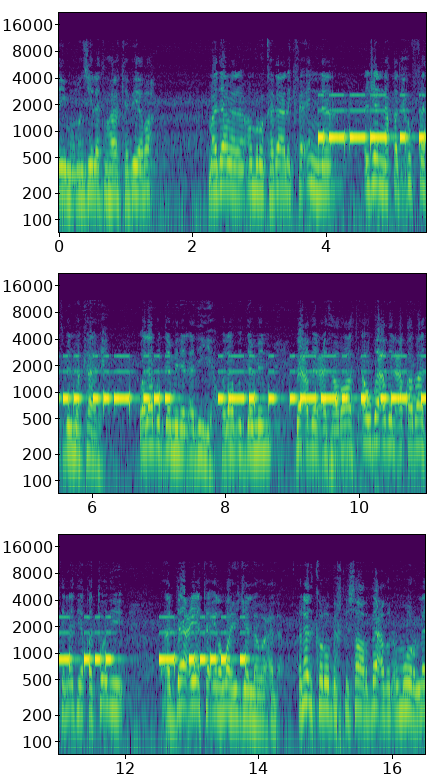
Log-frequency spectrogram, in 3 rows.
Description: Morse code, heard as a keyed tone, hand-sent with a paddle, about 15 wpm, 860 Hz, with room echo. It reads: JESUS REPEATS THE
